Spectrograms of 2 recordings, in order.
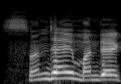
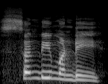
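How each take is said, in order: First: The words end with an 'ay' sound. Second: The words end with an 'ee' sound.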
